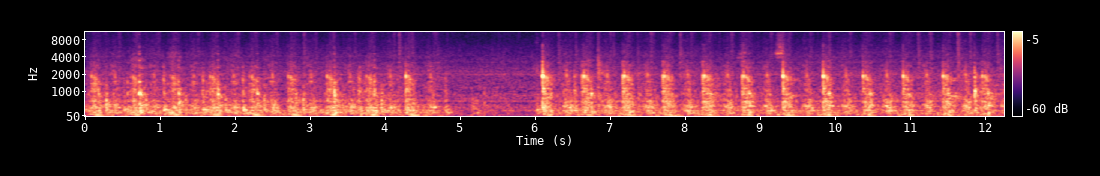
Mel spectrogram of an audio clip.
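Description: A 2022 Louisville Slugger Meta fastpitch softball bat being rolled by hand through a steel bat roller under pressure, the rollers working the barrel in a steady rhythm of about two or three short strokes a second, with a brief lull partway through. This is heat rolling with progressive pressure to break in the bat's composite barrel.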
